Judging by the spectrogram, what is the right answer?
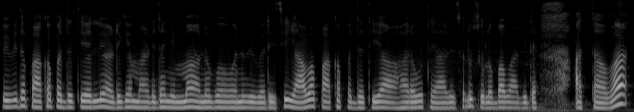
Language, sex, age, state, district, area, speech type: Kannada, female, 18-30, Karnataka, Shimoga, rural, spontaneous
